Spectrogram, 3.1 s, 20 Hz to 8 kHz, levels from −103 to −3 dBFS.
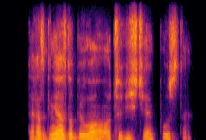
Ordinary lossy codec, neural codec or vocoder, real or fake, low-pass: Opus, 24 kbps; none; real; 7.2 kHz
